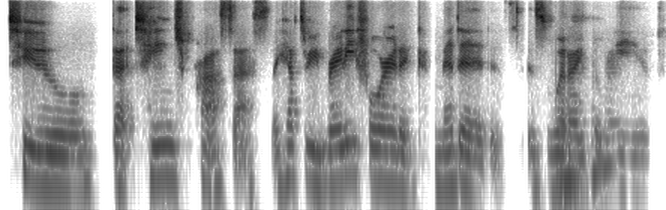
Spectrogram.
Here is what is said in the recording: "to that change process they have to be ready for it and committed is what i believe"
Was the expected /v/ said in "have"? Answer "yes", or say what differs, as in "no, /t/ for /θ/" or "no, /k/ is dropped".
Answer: no, /f/ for /v/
